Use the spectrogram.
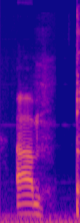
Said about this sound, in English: Bless you.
